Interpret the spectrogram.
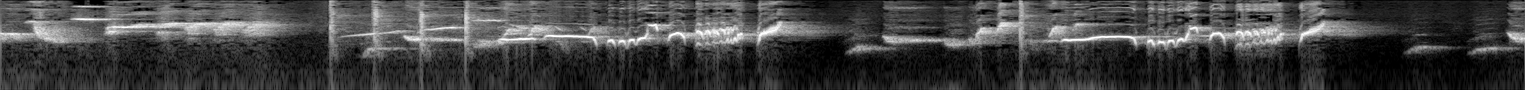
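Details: Strong tạch song of a white-rumped shama, used to stir birds to fight: bright slurred whistled phrases punctuated by sharp clicks, with short gaps between loud bursts.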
